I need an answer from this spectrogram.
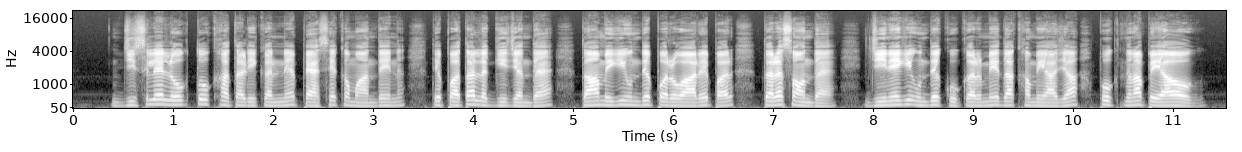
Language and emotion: Dogri, sad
